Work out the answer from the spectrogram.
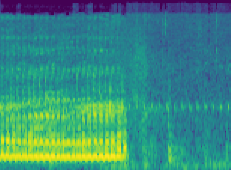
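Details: At sunset, a male crested barbet calls from the top of a fruiting jackalberry tree to impress a female feeding beneath him: a loud, steady, buzzing trill for about a second, then quiet background with a faint short note.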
